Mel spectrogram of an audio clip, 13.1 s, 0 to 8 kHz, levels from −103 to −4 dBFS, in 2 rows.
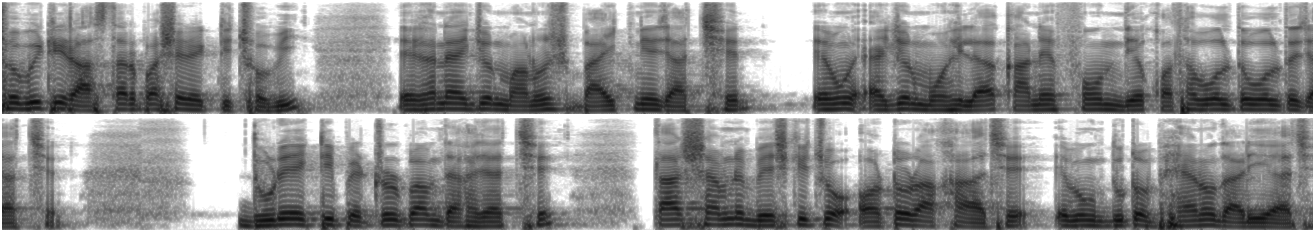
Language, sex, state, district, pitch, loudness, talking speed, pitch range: Bengali, male, West Bengal, North 24 Parganas, 135 Hz, -17 LUFS, 185 wpm, 125-150 Hz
